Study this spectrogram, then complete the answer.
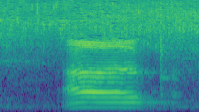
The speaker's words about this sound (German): Wir drehen es erstes Mal regelmäßig um. Wir backen das jetzt mal goldgelb raus und wir haben eine Mischung aus Öl und Margarine.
